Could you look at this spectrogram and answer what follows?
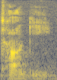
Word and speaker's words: Toggy: Though I think of myself as a sage with age, if you call me Tage, I will be filled with rage, and roll around like a groggy, soggy doggy, for my name is actually pronounced Toggy.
